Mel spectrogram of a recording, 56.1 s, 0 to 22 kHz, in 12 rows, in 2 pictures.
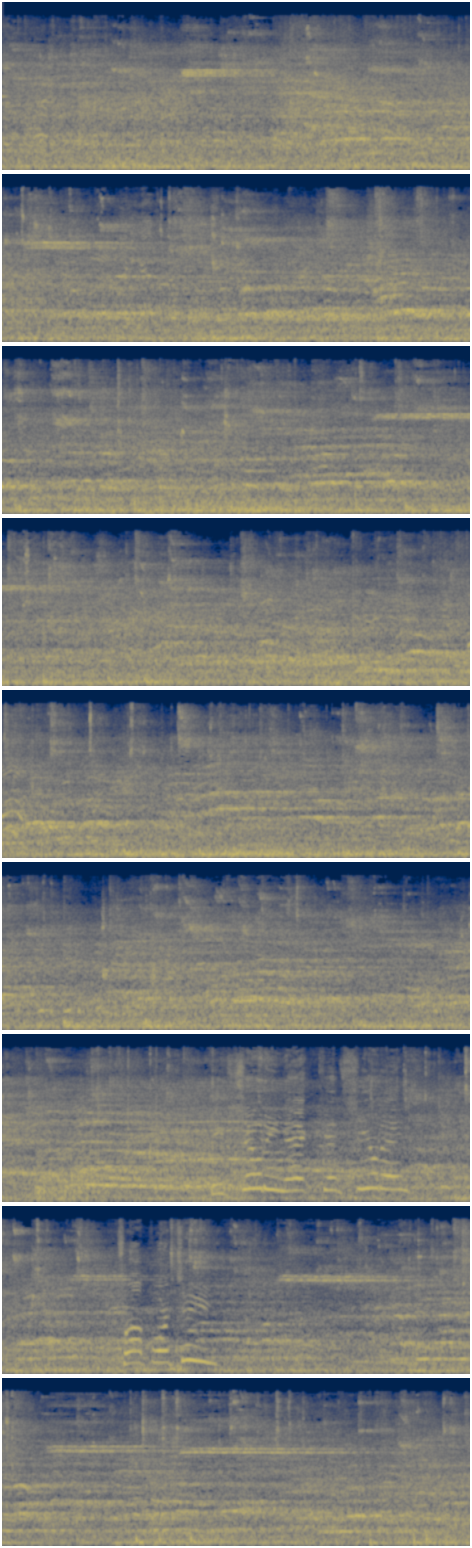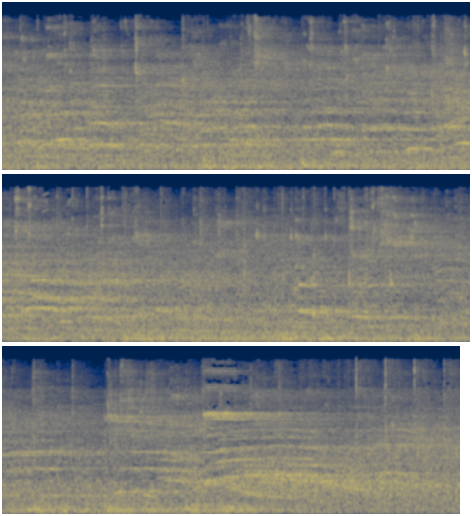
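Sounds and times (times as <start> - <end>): voices in echoing hall: 0.0 - 56.0.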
